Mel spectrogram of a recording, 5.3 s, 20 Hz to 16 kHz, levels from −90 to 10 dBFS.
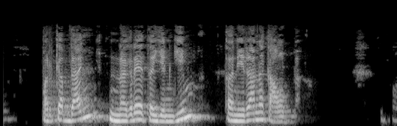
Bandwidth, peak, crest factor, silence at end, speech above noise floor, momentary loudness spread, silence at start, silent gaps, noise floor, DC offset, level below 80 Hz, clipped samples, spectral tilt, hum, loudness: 7.2 kHz; -2 dBFS; 14 dB; 0 s; 29 dB; 11 LU; 0.55 s; 4.34-4.69 s; -42 dBFS; under 0.1%; -50 dBFS; under 0.1%; -8 dB/octave; none; -13 LUFS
